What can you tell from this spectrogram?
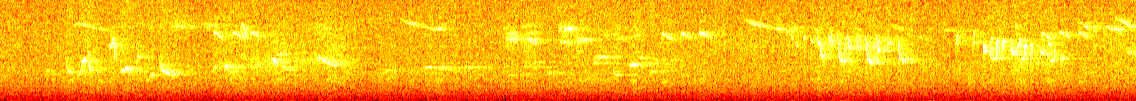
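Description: Near silence, with faint, scattered bird chirps.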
